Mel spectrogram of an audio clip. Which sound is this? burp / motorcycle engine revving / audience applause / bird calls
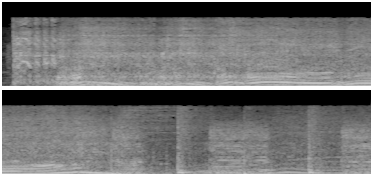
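motorcycle engine revving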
